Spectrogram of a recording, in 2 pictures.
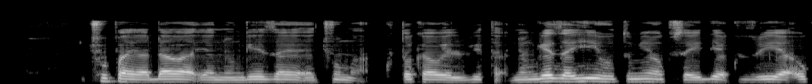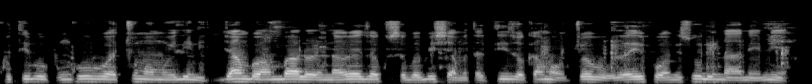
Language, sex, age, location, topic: Swahili, male, 25-35, Wajir, health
